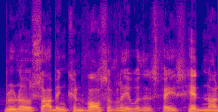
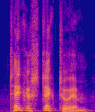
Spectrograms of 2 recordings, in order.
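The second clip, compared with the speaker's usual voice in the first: loud, higher angry order; shouting; 6 semitones higher, 5 dB louder than usual. A narrator's reading. Vice Warden ordering beggar beaten, shout. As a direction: shout for a beating. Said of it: "shouted the Vice Warden".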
